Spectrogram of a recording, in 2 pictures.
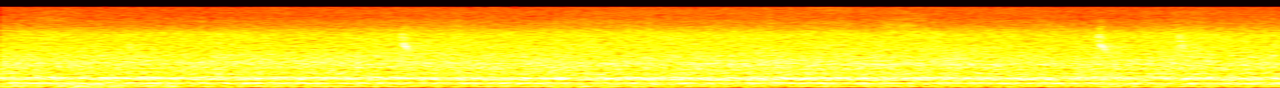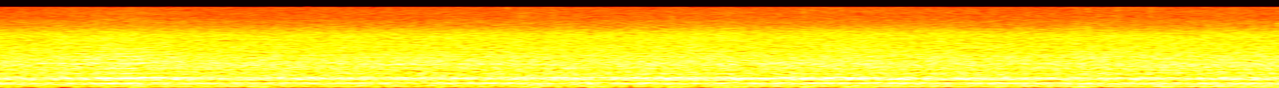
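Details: Continuous humming of a honey bee colony inside the hive during a baby bee's hatching; even, unbroken drone with steady low bands and a few brief faint clicks.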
